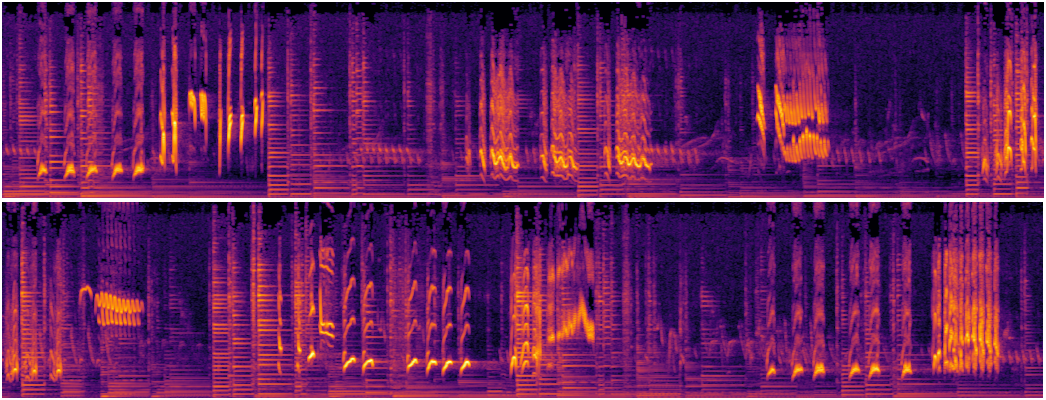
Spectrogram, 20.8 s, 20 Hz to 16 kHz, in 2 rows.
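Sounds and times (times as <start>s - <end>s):
song thrush singing in a garden: 0.0s - 2.8s, 3.6s - 8.3s, 9.2s - 11.9s, 13.0s - 20.6s.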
